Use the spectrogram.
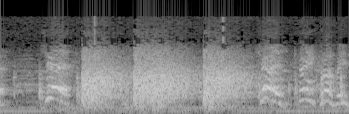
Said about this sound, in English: He saw the outlaws approaching and drew back out of sight until they passed the office. Then the sheriff opened fire. As he triggered his guns,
